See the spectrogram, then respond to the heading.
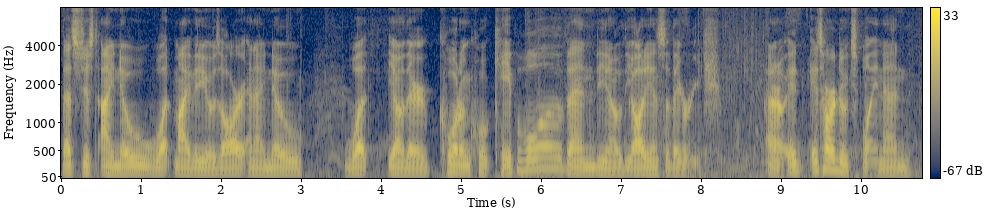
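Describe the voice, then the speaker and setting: With a clear, resonant tone at medium pitch, a young man chats casually with his viewers as a gaming YouTuber. The talk is unscripted, monotone, and rambling, heavy on "you know"s and other fillers, recorded through a low-end home microphone.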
